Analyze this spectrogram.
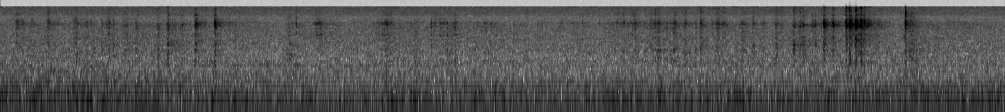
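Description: Small scissors snipping along the edge of a satin ribbon: faint, crisp little cuts, with the two sharpest snips close together about four seconds in.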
